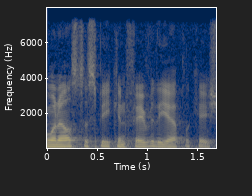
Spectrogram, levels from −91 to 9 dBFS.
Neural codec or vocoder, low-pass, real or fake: none; 7.2 kHz; real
